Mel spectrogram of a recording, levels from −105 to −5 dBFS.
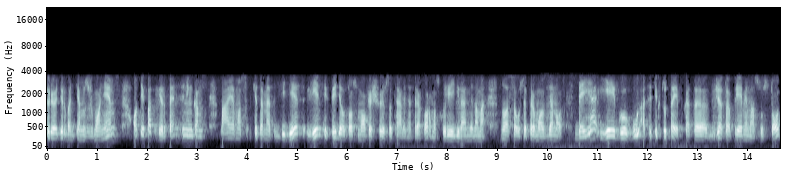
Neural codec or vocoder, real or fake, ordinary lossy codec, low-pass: none; real; AAC, 24 kbps; 3.6 kHz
